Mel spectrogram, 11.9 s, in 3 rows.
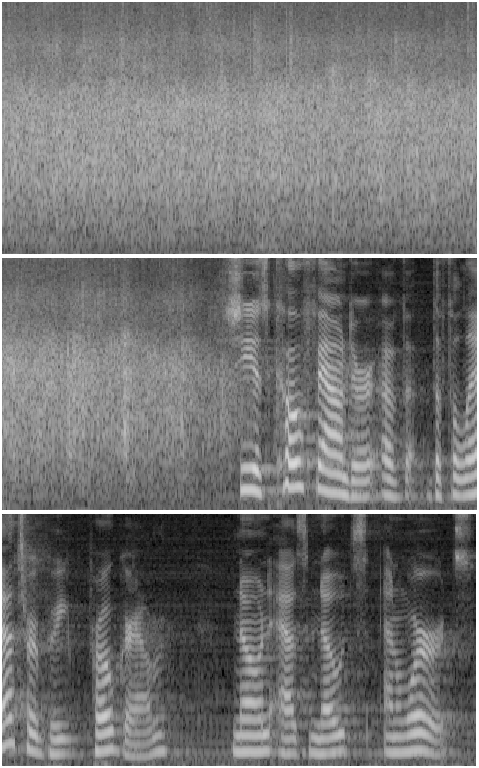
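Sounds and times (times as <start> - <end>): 
audience applause: 0.0 - 5.9
speech: 5.9 - 11.8.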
